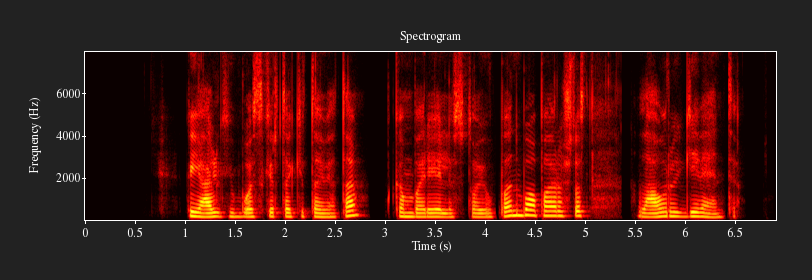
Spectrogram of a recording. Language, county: Lithuanian, Panevėžys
